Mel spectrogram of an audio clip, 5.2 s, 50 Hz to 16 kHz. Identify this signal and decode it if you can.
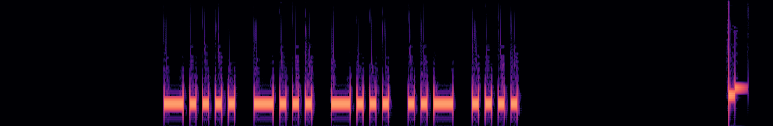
Morse code, heard as a keyed tone, about 28 wpm, 700 Hz. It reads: 6BBUH
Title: Five Challenging Letter-Number Combinations 28wpm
